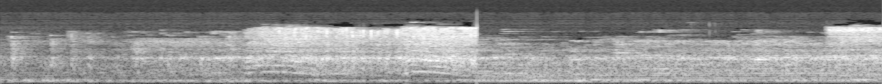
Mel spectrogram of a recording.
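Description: Soundtrack of an old low-budget horror film playing on a TV: low, sustained film-score music under a steady hiss. About halfway through, a brighter burst of noise cuts off suddenly.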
